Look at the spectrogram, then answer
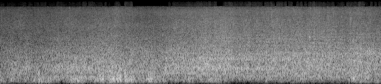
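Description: At sea aboard a sailboat with full mainsail and genoa in a 13 to 15 knot breeze, waves wash and surge continuously while strong wind roars across the microphone, loud and steady throughout.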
